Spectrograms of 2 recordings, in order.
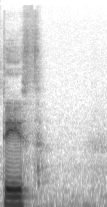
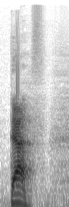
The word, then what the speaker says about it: Deth: and yes it's pronounced death feel free to comment on it because it probably does help the algorithm if you comment no it's pronounced like death but um no it's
